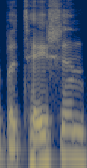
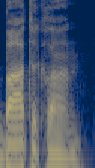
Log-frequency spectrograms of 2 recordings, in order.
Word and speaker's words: Bataclan: And how do you pronounce it? The Batatian Theater Massacre happened? Dan was performing there with his band, the Arcs. Yeah, at the Bataclan.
